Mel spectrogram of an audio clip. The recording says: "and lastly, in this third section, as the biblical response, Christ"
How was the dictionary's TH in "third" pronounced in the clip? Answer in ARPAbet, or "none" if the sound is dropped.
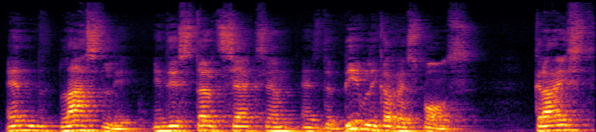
T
